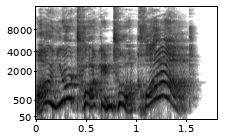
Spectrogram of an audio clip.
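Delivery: squeaky cartoon voice, way up high. Chatting with someone who says they talk to a mirror, in Mickey Mouse voice. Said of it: "I'm just doing the Mickey Mouse voice".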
